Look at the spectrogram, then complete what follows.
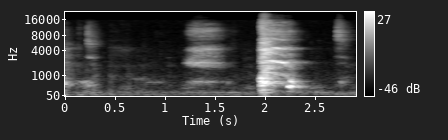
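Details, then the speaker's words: Nursing student demonstration with an adult woman patient in semi-Fowler position, taught deep breathing and effective coughing to expel secretions or mucus: soft breaths followed by one strong deliberate cough. "saya disini akan melakukan tindakan Melati nafas dalam sama mengajari batuk efektif ini tujuannya untuk mengeluarkan sekret atau lendir yang Ibu rasakan"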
